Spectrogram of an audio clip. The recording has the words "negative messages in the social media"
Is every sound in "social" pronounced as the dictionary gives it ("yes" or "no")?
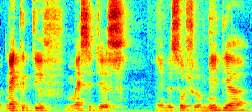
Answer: yes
